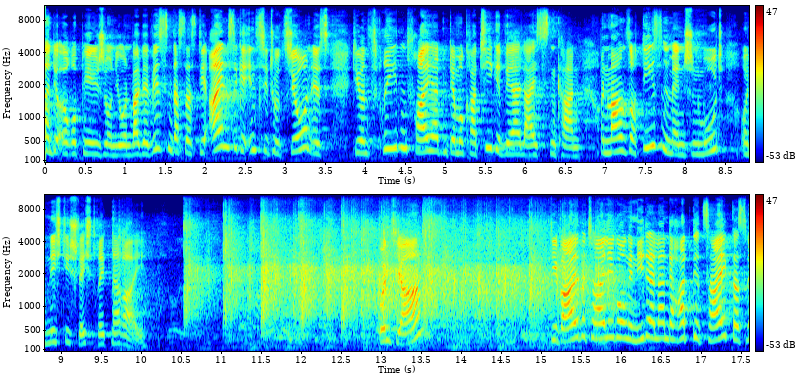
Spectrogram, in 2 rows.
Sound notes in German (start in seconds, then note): 8.6 Beifall bei der CDU und dem BÜNDNIS 90/DIE GRÜNEN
